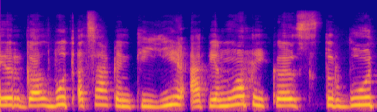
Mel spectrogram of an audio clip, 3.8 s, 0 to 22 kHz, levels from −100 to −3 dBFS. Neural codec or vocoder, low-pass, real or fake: codec, 44.1 kHz, 7.8 kbps, Pupu-Codec; 14.4 kHz; fake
